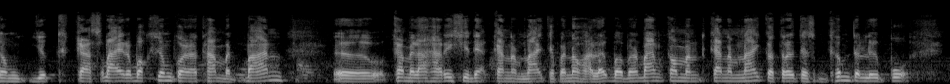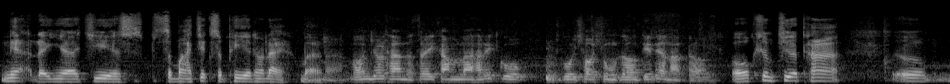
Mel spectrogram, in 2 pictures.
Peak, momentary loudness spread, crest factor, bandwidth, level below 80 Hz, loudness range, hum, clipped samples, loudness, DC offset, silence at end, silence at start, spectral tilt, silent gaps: -10 dBFS; 7 LU; 18 dB; 12.5 kHz; -66 dBFS; 3 LU; none; under 0.1%; -28 LUFS; under 0.1%; 0 s; 0 s; -4 dB/octave; none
